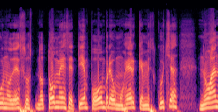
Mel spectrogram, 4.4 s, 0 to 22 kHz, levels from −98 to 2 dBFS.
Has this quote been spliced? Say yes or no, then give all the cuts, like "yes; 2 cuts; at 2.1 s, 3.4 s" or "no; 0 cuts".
no; 0 cuts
